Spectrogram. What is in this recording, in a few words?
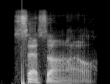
"sessile", British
